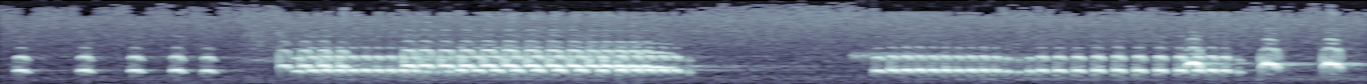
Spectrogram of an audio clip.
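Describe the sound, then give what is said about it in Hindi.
Owl hooting from an owl chick at night: a few short hoots, then a long rapid trilled run, a pause, and another trilled run that breaks into a few louder separate hoots, clear and alone. “एक उल्लू बच्चा। Poly दिन भर सोती और रात भर ऊंची आवाज में गीत गाया करती थी।”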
